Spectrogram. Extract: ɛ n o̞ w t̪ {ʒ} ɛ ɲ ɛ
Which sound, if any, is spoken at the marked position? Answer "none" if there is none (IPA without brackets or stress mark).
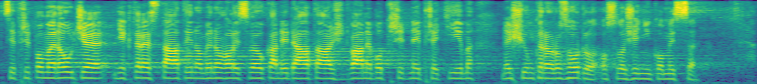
ʒ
